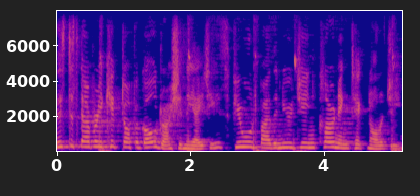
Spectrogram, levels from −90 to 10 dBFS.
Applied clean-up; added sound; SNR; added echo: classical method Wiener filter.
